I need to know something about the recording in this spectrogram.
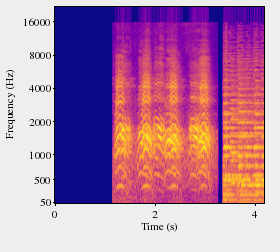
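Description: A crow cawing four times in quick succession, starting about a second in, after which music starts up near the end.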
